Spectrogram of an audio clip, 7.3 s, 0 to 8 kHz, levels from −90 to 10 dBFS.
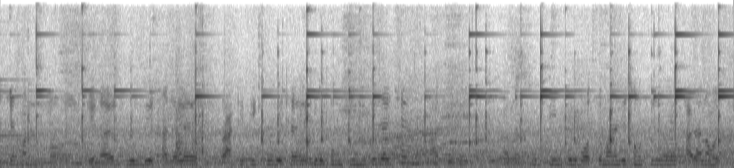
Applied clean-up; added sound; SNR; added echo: none; Train + Chink, clink; -1 dB; none.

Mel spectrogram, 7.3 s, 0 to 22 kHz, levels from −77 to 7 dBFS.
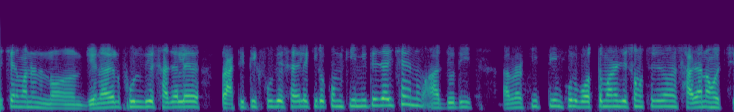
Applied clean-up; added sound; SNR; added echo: none; none; none; none.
